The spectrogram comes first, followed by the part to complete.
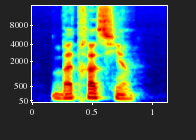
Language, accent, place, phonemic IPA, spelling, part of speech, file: French, France, Lyon, /ba.tʁa.sjɛ̃/, batracien, noun / adjective, LL-Q150 (fra)-batracien.wav
- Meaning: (noun) batrachian; amphibian; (adjective) batrachian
